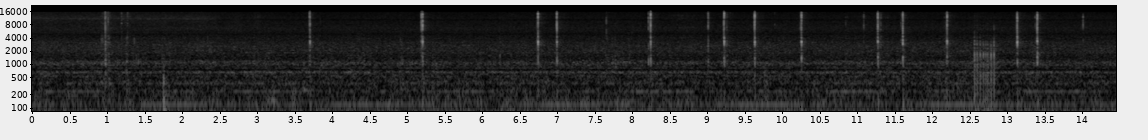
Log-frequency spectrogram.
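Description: Faint handling of a paper pad: scattered sharp ticks and clicks as the sheets are held and leafed through, with a brief rustle of a page near the end, over a steady low room hum.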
